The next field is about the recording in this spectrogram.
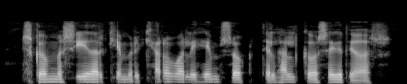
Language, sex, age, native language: Icelandic, male, 13, Icelandic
